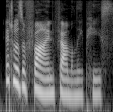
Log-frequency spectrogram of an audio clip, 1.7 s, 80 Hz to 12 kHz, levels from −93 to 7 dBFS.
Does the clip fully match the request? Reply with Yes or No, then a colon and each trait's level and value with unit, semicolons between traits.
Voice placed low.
No: high, 200 Hz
